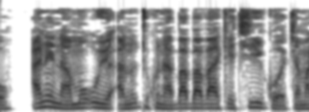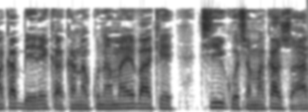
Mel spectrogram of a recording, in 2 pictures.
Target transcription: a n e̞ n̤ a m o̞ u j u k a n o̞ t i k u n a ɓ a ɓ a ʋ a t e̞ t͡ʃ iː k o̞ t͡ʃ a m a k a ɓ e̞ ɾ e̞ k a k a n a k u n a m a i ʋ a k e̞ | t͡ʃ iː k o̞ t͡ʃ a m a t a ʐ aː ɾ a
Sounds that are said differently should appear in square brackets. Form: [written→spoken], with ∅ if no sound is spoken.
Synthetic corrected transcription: a n e̞ n̤ a m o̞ u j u [k→ʔ] a n o̞ t i k u n a ɓ a ɓ a ʋ a [t→k] e̞ t͡ʃ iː k o̞ t͡ʃ a m a k a ɓ e̞ ɾ e̞ k a k a n a k u n a m a i ʋ a k e̞ | t͡ʃ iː k o̞ t͡ʃ a m a [t→k] a ʐ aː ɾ a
